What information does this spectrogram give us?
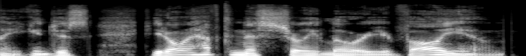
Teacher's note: You can just you don't have to necessarily lower your volume, but you soften the edges of what of how you present the words. It's a little slower. It's a little bit more breathy, but not necessarily lower in volume.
